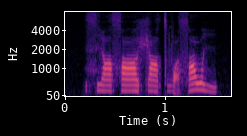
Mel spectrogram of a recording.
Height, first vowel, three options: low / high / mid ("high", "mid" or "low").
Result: high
